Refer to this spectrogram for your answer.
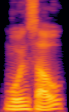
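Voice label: "滿手", Cantonese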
